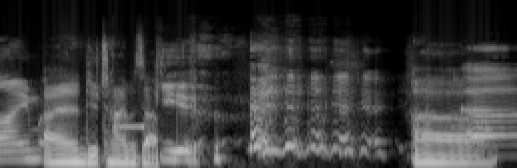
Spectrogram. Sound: beep

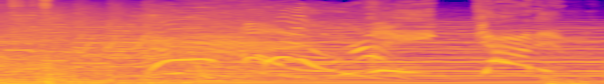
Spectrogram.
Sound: cheering

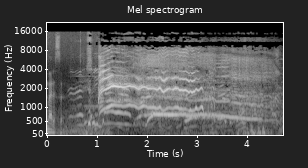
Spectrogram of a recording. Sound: screams with excitement

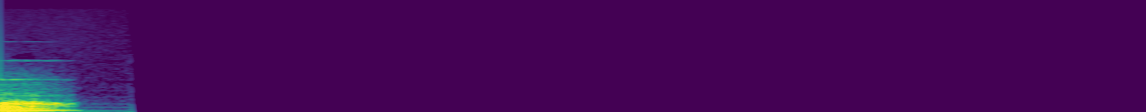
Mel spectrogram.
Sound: silence

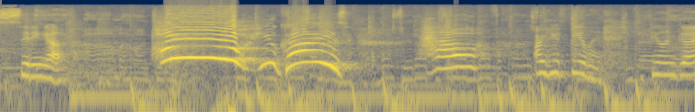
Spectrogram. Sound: shouts

